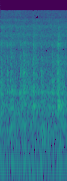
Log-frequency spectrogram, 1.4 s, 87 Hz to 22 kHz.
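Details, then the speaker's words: Pressure canner canning homemade chicken broth, gauge at 11 pounds and rising toward 15, heat about to be turned down to 6.5: soft, steady, even steam hiss without sputtering or rattle; normal pressure build-up. "so we're at 11 pounds now and increasing when we start getting to 14 pounds it's probably i'm actually probably going to turn the heat down now to maybe 6.5"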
